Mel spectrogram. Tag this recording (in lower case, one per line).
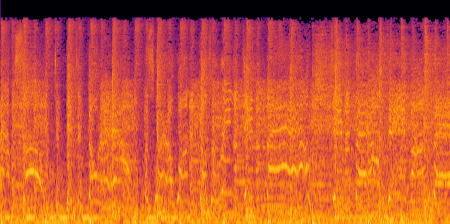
music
